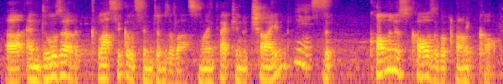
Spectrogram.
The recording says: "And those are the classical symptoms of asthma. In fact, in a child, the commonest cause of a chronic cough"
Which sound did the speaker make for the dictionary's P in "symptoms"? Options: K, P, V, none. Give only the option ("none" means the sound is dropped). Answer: P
